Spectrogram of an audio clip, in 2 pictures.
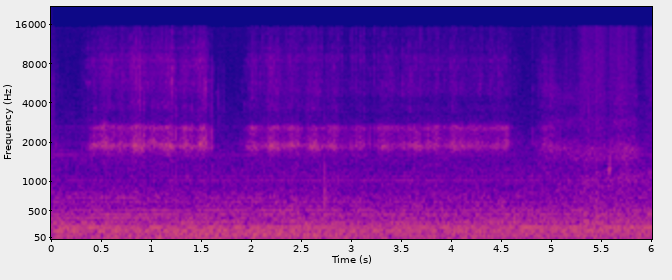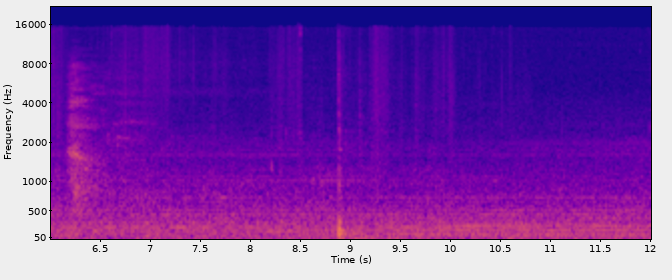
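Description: Spinning reel being cranked to bring in a small crappie, a whirring retrieve in two stretches over the first five seconds. A short splash follows about six seconds in as the fish is swung out of the water, then a single knock near nine seconds, over a steady low hum.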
